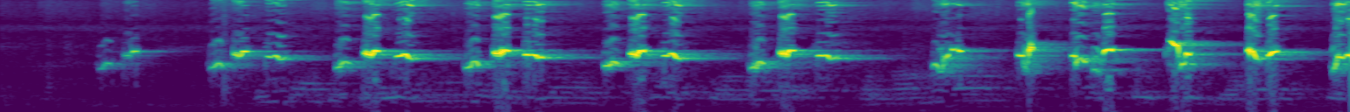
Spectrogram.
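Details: Yellow-vented Bulbul kept in a cage, set outside at dawn so it sings: after a brief opening note, a steady run of liquid two-part whistles with slightly rising, rolling phrases, growing louder toward the end.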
